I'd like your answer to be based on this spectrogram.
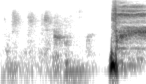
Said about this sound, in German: Jetzt hört man's echt, also. Das ist unser Hund, der ja. gerade einen kleinen Juckanfall hat und sich dementsprechend am Teppich wälzen muss.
